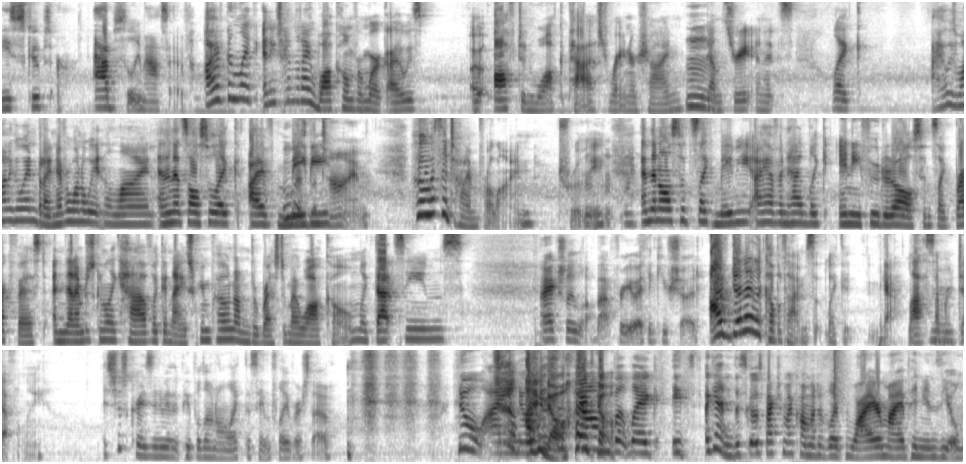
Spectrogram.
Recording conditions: background noise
